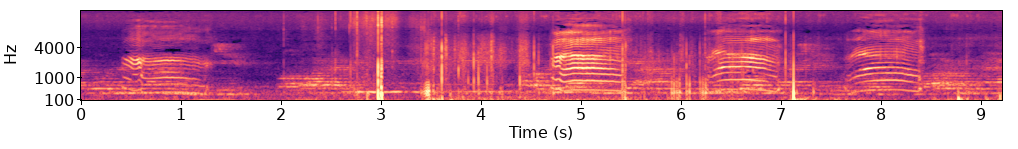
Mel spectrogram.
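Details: Cats that came to a house make repeated rising-falling meows, some short and some long and plaintive, spaced a second or two apart, with sharp knocks and clicks from handling in the background.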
